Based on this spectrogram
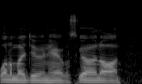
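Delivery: normal talking voice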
